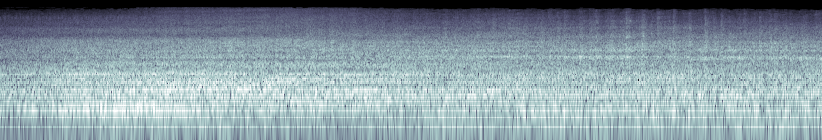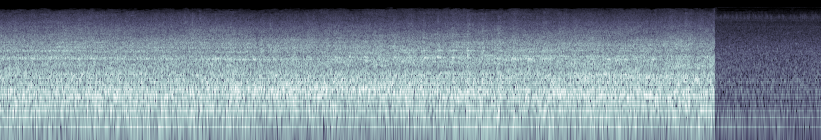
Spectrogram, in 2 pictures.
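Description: Freight train of covered sliding-wall wagons rolling past: a loud, steady rolling noise of wheels on rails with faint high tones over it. It stops suddenly about a second before the end, leaving only a quiet hiss.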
